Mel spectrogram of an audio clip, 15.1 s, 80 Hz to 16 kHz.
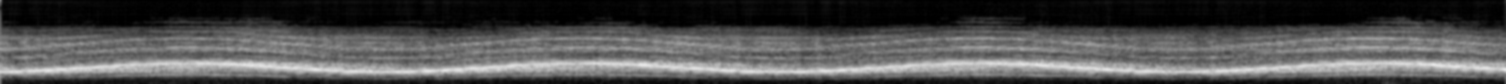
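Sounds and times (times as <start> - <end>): civil defence siren wailing: 0.0 - 15.0.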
